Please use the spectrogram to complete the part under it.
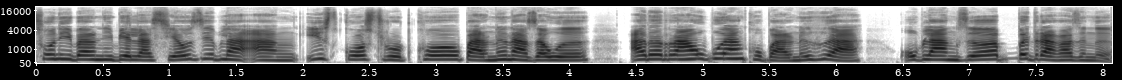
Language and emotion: Bodo, angry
